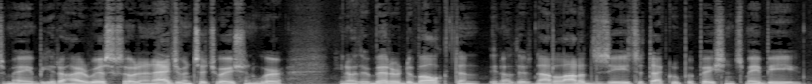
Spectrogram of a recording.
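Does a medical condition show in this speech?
No.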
